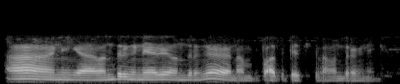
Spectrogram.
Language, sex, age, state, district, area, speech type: Tamil, male, 18-30, Tamil Nadu, Dharmapuri, rural, conversation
